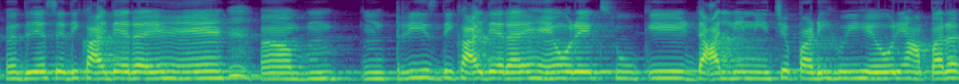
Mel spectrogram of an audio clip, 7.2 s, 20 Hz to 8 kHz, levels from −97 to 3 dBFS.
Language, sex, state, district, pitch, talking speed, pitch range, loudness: Hindi, female, Bihar, Sitamarhi, 230 Hz, 225 wpm, 225-235 Hz, -13 LUFS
